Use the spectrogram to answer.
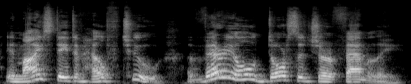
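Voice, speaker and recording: A man voicing a fussy, cowardly old gentleman who pleads and whines in a high, trembling voice, in a storybook reading. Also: wildly swooping pitch, moderate pace, breathy edge. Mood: wailing self-pity.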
